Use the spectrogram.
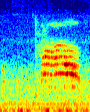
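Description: A pet cat named Mikhail lets out a single drawn-out meow, close and clear, rising and holding before fading, with no talking over it.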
